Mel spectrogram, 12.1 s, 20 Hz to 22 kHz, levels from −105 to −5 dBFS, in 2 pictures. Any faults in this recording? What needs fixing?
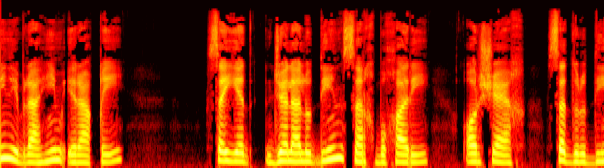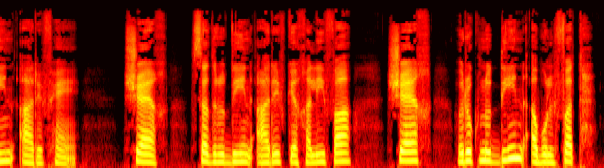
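Pre-echo at 5.70 s: about 17 dB of hiss spreads 19 ms ahead of a sharp attack, consistent with a roughly 26 ms transform block without short blocks. Prevent it by enabling short-block switching on transients.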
